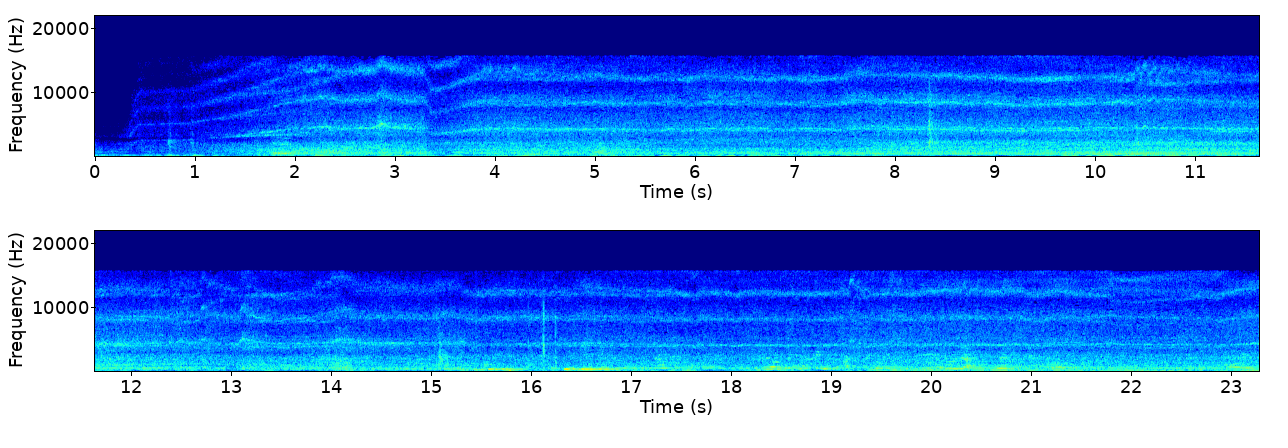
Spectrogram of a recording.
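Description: A small drone's rotors spin up and whine steadily as it hovers.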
